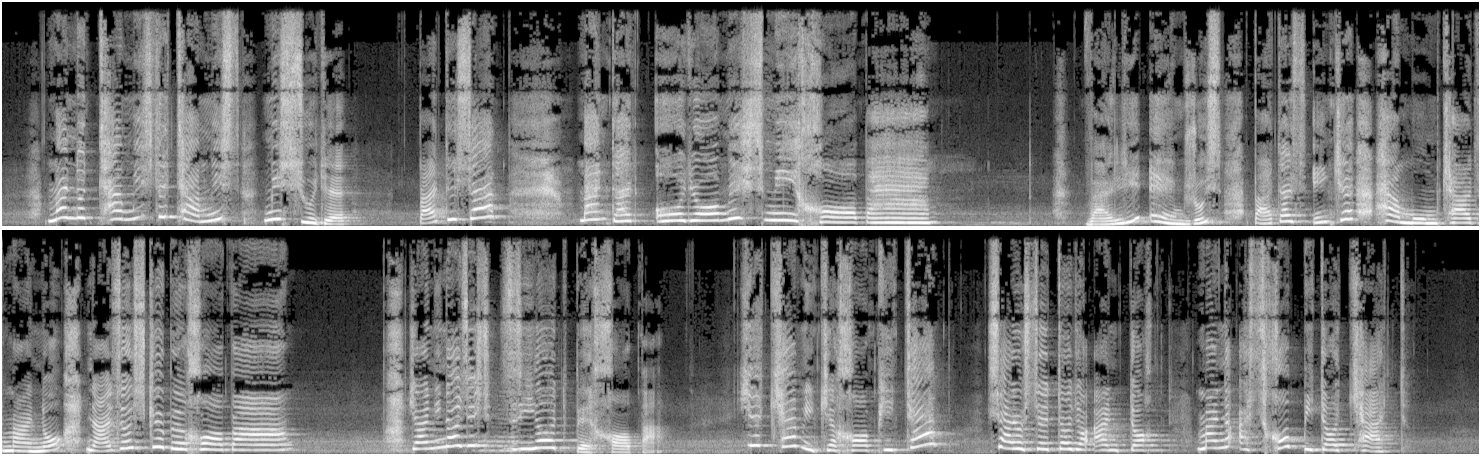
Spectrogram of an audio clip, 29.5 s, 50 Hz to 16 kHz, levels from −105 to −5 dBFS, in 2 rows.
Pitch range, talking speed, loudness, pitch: 320-430 Hz, 85 wpm, -11 LUFS, 360 Hz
